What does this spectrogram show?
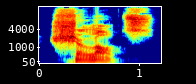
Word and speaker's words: shallots: Shallots, or as you Americans say, shallots.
